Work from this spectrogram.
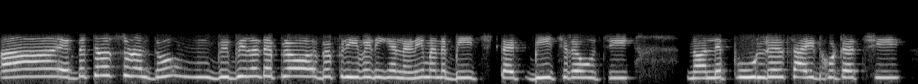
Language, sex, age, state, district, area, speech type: Odia, female, 30-45, Odisha, Puri, urban, conversation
